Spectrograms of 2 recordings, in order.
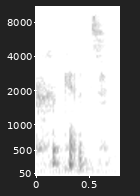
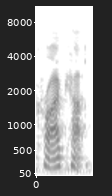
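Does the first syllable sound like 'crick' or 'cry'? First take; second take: crick; cry. First: The first syllable is said like 'crick'. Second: The first syllable is said like 'cry'. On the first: "I said it right. See" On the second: "I say cry cut just to upset people"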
